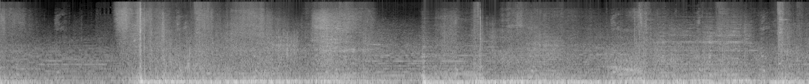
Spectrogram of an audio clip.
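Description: Confringo fire-blast spells exploding in the video game Hogwarts Legacy, two heavy booming blasts with rumbling tails, loud and close, over continuous game sound.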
